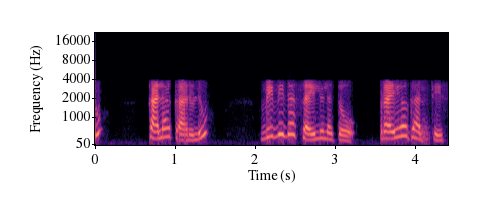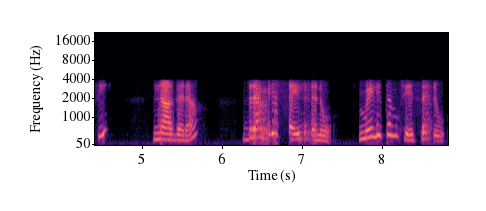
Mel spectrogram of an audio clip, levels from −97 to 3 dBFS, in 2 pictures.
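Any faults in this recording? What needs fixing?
Speex codec damage runs through the whole clip: the speech sounds hoarse and noisy because the coder starves the excitation, which fits a low setting around 11 kbps. Raise the Speex quality setting or switch to a modern codec like Opus.

There's a loose connector crackle at 1.02–1.12 s, a short scratchy burst where a worn contact made and broke the signal. Reseat or replace that cable and clean the contacts.

VoIP packet loss concealed by the speech codec shows up at 4.07–4.22 s, 6.39–7.19 s and 8.51–8.74 s. The decoder stretched its last pitch and filter into a buzzy tone or coloured noise that faded, leaving the speech weak until it recovered. The middle stretch is scattered, short dropouts over about 760 ms. Add jitter buffering or forward error correction, and check the network path for loss.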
